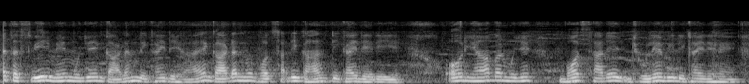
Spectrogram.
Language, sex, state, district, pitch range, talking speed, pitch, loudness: Hindi, male, Maharashtra, Chandrapur, 130-165 Hz, 255 wpm, 155 Hz, -16 LUFS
